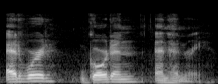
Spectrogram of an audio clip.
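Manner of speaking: ordinary delivery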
